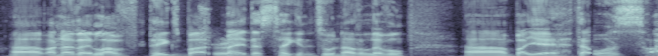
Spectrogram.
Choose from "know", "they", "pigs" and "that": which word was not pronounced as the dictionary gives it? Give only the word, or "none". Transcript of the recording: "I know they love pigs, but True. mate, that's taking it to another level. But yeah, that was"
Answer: none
